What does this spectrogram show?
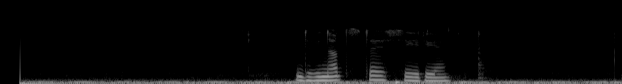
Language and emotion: Russian, neutral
